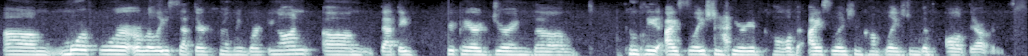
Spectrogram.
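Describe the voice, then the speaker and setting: A young woman from Colombia introducing herself on an online panel, friendly and steady with some fillers. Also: lowish voice, moderate pace, husky, no echo. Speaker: alumni panelist. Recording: dull dry video-call audio.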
